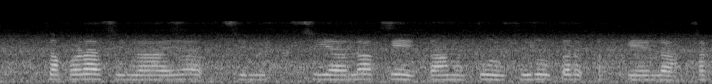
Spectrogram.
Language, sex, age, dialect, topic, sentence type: Bhojpuri, female, 25-30, Northern, banking, statement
